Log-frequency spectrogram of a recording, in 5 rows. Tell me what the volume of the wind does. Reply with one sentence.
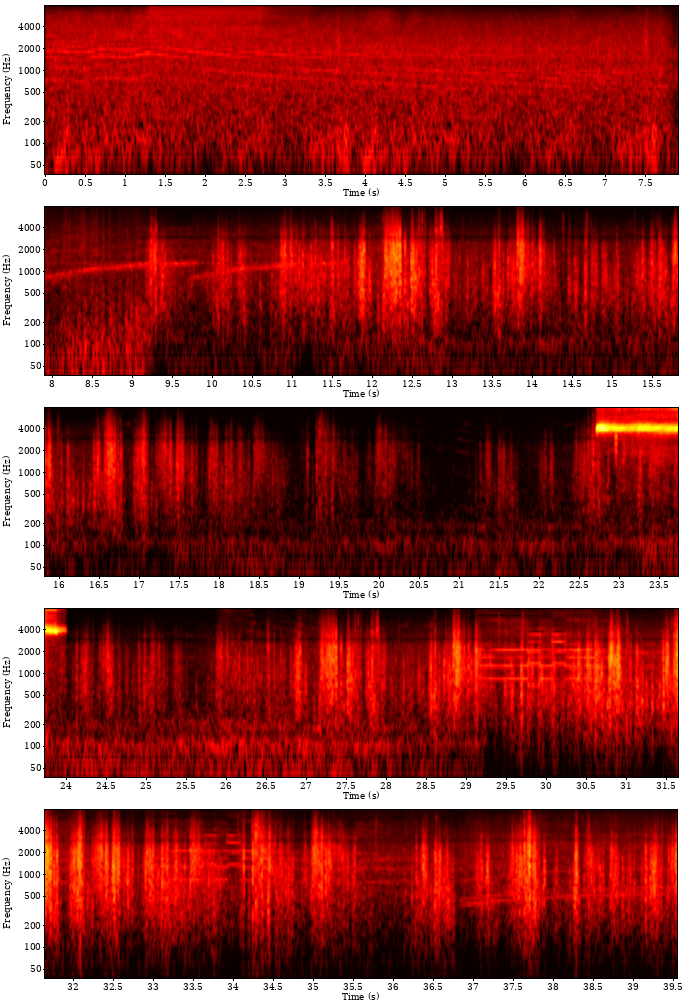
The volume of the wind goes down, then up.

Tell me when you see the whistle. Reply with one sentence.
You can hear the whistle from 22.7 to 24.0 s.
